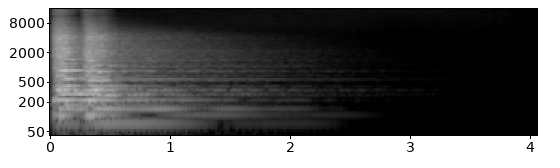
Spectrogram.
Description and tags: String Hit 2
A lot of effort and time goes into making these sounds.
A string hit you might hear during a dramatic moment in a movie, show or video game. Or a radio play or whatever. This one has two chords instead of one!
Produced with Garageband.
cinematic-stings, big-hit, shock, dramatic-hits, orchestral, strings, drama, big-orchestral-hits, dramatic-hit, orchestral-hit, big-hits, shocking-moments, dramatic-moment, orchestral-hits, cinematic-sting, cinematic-hits, dramatic-orchestral-hit, cinematic-hit, string-hits, good-god-holmes, string, dramatic-orchestral-hits, cinematic-drama, dramatic-sting, shocking-moment, epic-hit, dramatic-stings, string-hit, epic-moment, dramatic-moments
